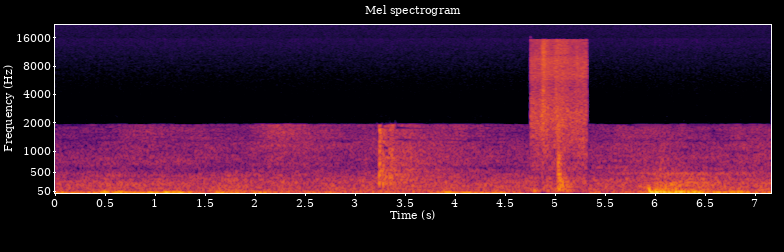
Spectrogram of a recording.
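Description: Bare feet thud and shuffle on a padded floor.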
